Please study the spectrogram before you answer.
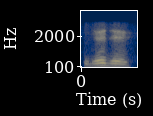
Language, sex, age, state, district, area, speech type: Urdu, male, 18-30, Uttar Pradesh, Saharanpur, urban, conversation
